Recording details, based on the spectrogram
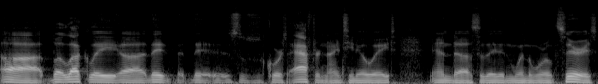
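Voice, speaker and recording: A man with an American accent speaks at a fairly quick pace in a very deep, low voice, his pitch varying in an ordinary way. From St. Louis, Missouri, US Midwest. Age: 30s. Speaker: sports columnist and author. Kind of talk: interview. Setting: stadium studio.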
